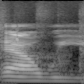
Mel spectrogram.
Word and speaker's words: Aoi: Because he said in chat like O-W-I-E, like Aoi, I hurt myself. And I'm like, bro, that's literally how you pronounce it. Shelby told me, because it's like Yowie. Yowie, Aoi.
